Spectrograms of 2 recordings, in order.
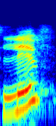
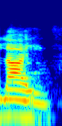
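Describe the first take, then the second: First: "live" with a short i, like "liv"; first reading of live. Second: "live." with a long i, like "laiv"; second reading of live. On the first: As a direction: say "live" to rhyme with "give". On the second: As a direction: say "live." to rhyme with "five", falling. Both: Shown as a demonstration. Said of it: "look at the difference".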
